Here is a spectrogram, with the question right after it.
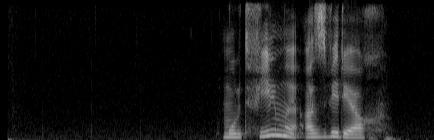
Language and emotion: Russian, neutral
